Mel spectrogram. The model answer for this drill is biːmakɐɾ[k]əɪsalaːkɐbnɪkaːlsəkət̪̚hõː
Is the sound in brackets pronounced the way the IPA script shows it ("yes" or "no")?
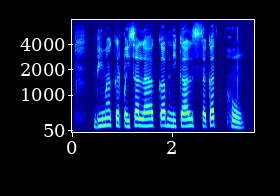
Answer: no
